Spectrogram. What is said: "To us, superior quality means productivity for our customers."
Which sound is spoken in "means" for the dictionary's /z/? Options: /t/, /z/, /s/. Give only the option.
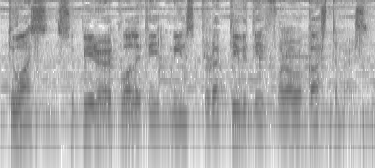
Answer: /s/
